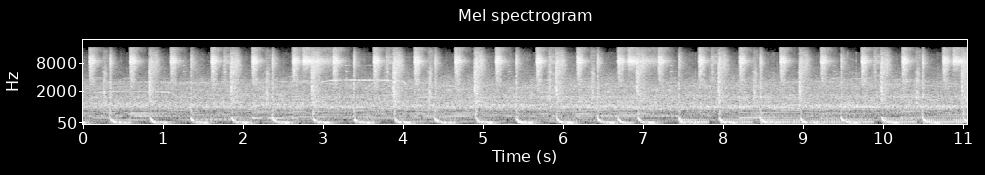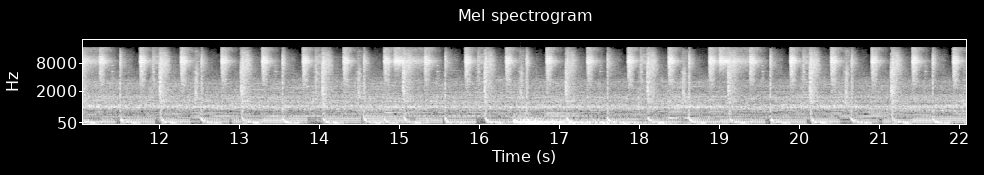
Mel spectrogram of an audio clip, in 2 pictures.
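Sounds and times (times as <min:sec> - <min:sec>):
deep kick drums: 0:16.4 - 0:19.8.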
